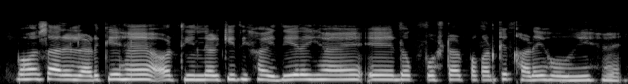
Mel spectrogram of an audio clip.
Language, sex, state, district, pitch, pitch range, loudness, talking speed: Hindi, female, Chhattisgarh, Kabirdham, 215 Hz, 205-225 Hz, -17 LUFS, 190 wpm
